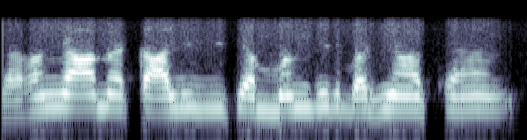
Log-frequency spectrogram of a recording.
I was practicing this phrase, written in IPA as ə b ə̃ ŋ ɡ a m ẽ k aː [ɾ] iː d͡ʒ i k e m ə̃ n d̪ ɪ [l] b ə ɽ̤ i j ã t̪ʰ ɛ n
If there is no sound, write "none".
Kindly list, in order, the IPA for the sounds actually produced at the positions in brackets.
l, ɾ

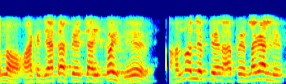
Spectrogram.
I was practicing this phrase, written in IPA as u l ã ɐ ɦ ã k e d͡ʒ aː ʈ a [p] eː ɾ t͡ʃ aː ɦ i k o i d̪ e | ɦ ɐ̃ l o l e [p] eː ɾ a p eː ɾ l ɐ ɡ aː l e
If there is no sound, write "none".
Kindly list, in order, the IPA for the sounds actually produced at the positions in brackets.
p, p

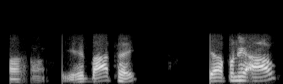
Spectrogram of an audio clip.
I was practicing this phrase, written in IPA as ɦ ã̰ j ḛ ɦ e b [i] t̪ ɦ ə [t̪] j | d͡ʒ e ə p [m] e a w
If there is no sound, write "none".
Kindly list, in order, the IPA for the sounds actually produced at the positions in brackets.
a, none, n

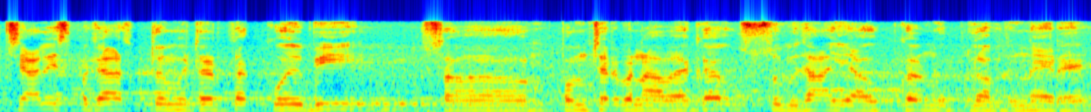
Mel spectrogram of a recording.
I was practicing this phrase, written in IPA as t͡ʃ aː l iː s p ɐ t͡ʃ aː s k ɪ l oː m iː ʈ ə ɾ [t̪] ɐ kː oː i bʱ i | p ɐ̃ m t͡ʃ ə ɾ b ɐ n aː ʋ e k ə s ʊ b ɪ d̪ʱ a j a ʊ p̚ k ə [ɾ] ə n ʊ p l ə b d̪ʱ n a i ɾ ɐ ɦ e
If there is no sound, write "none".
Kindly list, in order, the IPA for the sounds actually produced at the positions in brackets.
t̪, ɾ

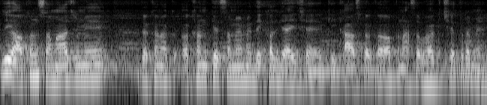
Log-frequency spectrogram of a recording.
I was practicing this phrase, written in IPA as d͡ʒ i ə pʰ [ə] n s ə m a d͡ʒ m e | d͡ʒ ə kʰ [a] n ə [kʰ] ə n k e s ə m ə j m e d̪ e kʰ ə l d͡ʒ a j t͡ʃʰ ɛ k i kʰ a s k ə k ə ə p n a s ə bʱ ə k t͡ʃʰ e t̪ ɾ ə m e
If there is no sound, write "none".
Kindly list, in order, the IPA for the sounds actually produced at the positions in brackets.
ə, ə, kʰ

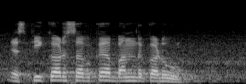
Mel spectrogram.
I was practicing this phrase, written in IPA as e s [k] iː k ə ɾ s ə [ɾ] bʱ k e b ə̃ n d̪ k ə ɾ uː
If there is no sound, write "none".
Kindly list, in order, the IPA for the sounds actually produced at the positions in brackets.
p, none

